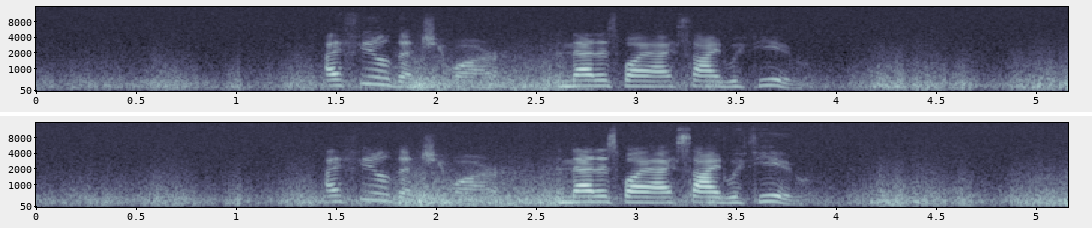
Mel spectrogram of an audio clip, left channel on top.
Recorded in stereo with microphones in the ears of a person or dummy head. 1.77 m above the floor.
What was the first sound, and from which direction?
A woman speaking, 15° left (ahead or behind).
